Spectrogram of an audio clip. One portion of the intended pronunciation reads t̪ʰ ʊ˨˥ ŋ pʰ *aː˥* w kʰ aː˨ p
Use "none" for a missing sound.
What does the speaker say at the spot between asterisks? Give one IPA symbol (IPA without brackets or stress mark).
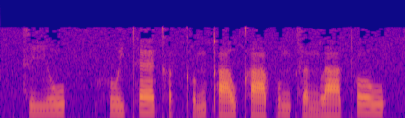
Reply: aː˨˥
